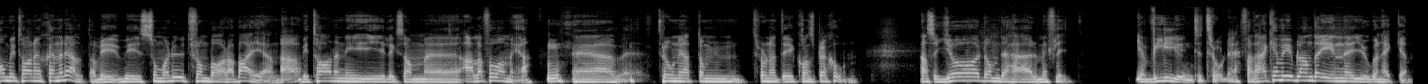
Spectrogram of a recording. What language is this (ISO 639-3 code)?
swe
